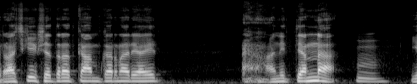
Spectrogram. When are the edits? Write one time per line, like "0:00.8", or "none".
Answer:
none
